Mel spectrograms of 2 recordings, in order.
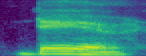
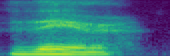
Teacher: African American speakers of English take the TH sound and change it to a D.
